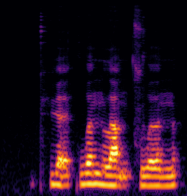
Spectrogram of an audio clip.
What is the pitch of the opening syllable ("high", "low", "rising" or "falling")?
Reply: low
